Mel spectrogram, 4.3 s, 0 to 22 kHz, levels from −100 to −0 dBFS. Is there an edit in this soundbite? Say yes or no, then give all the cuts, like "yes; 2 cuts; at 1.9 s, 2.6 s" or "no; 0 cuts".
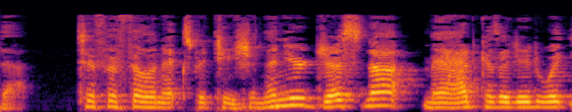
no; 0 cuts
